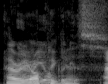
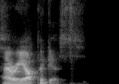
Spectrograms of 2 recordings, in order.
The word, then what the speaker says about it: Areopagus: They took him and brought him to a meeting of the, oh, how do I say this? Are, Areopagus? – Areopagus. – Areopagus. Excellent.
